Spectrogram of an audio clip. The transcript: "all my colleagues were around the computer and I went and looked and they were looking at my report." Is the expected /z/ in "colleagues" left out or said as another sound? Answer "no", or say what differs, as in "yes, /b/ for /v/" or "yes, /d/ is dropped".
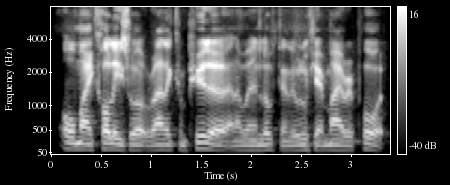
no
